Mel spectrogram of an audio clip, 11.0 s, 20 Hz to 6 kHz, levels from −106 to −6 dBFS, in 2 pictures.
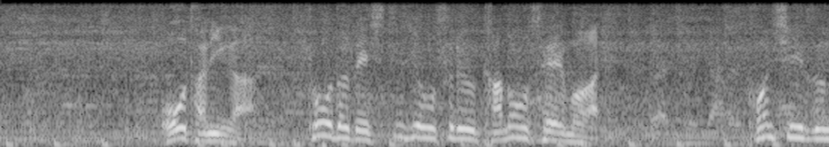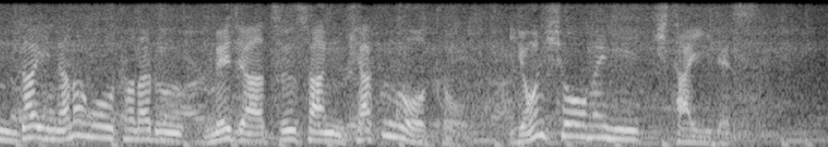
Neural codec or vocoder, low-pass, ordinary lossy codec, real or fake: vocoder, 44.1 kHz, 128 mel bands every 512 samples, BigVGAN v2; 5.4 kHz; none; fake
